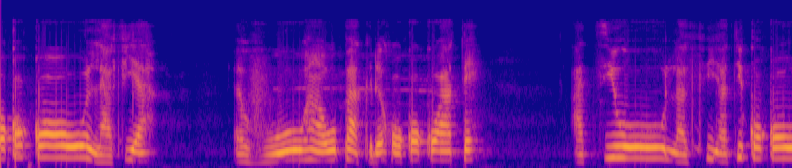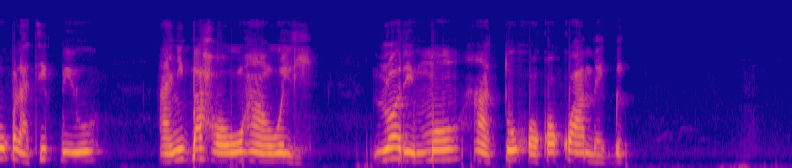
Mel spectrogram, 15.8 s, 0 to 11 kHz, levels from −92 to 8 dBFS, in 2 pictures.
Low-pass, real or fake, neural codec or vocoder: 7.2 kHz; real; none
